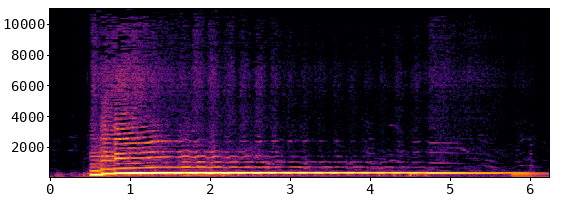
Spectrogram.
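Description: Electric blues guitar: after a brief silent break, one note is bent up and held, sustaining with a slight vibrato for about five seconds while it slowly fades.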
